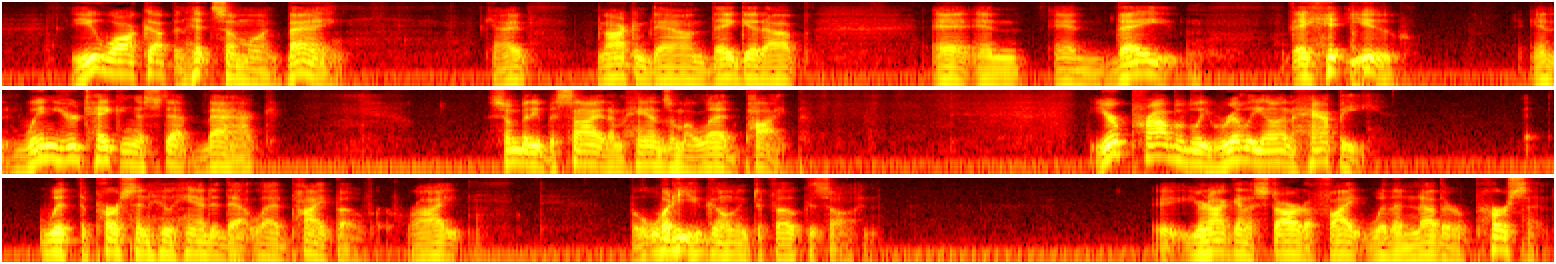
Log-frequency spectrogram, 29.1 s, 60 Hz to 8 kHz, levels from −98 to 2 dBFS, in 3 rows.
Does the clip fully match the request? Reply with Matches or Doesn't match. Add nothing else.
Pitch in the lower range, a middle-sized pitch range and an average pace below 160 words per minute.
Matches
